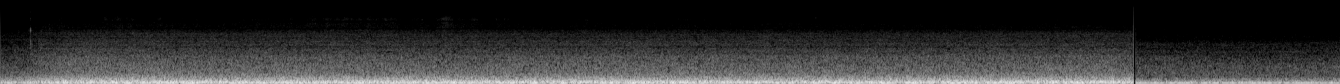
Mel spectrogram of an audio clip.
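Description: Shinkansen bullet train's running noise heard inside the passenger car: a steady low rumble with a hiss above it. About eleven seconds in it drops suddenly to a quieter, thinner rumble.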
